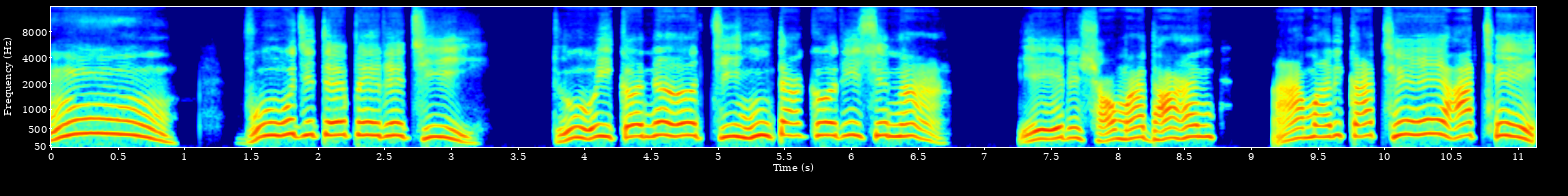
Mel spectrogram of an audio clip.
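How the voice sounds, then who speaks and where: A high-pitched cartoonish character voice at a very slow pace. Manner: gruff, commanding.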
